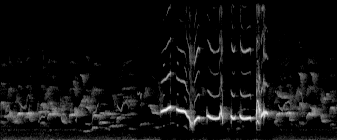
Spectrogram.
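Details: Oriental magpie-robin singing to spur other magpie-robins, including those kept at home, into song. Quiet varied twittering gives way to a burst of loud, ringing whistles with quick slurred notes and sharp chips, then soft warbling again.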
